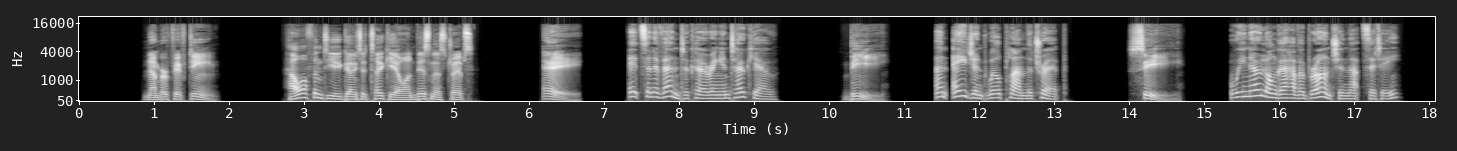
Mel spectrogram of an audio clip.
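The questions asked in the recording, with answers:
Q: How often do you go to Tokyo on business trips?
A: C: We no longer have a branch in that city.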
